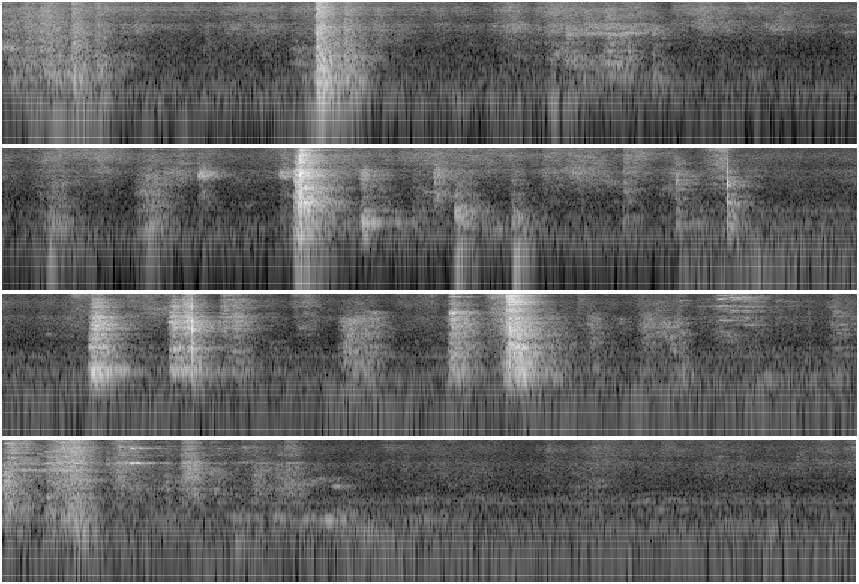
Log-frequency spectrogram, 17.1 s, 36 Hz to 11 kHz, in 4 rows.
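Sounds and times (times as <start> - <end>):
knife slicing apple: 6.9 - 11.2
knife tapping cutting board: 7.6 - 8.1, 9.0 - 9.8
low steady hum: 7.6 - 17.0
utensils knocking and clinking: 8.9 - 14.6.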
